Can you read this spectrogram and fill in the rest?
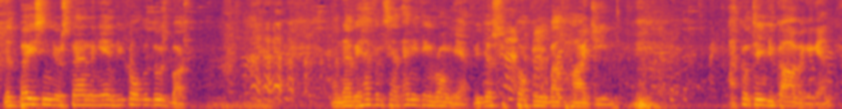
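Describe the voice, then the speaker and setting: A man's voice: medium pitch, moderate pace, long pauses, echoey room, highs cut off, crowd noise. A middle-aged man from the Netherlands with a Dutch accent, a clog maker joking and chuckling his way through a live craft demonstration in an indoor workshop. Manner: jokey, chuckling between remarks.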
